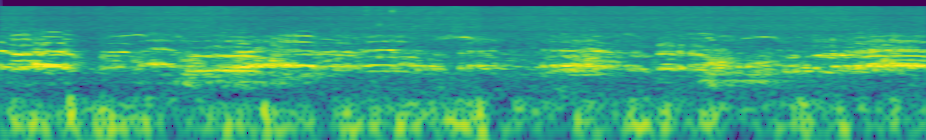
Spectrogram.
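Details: Near Wiesbaden-Auringen, common cranes give repeated bugling, honking calls that overlap in quick succession, with strong low wind-like rumble underneath.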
